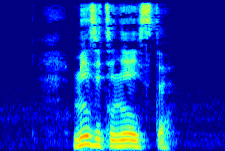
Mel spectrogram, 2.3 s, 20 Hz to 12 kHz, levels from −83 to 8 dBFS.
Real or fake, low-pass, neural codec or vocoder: real; 10.8 kHz; none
